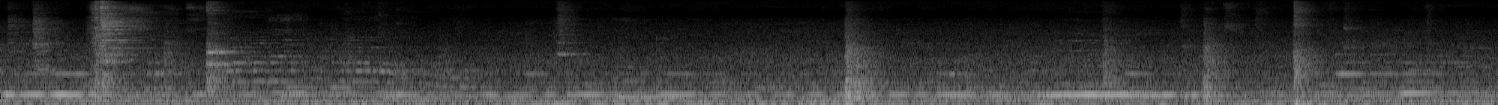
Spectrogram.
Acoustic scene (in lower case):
cafe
